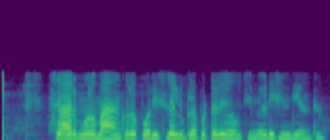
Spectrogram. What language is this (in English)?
Odia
